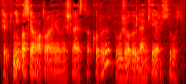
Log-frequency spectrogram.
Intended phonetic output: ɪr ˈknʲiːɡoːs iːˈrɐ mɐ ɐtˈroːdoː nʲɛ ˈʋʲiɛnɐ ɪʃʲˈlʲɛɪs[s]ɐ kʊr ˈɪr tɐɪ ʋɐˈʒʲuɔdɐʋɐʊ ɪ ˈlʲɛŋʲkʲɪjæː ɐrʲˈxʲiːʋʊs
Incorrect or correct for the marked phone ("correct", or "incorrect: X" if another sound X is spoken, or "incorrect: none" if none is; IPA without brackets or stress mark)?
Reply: incorrect: t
